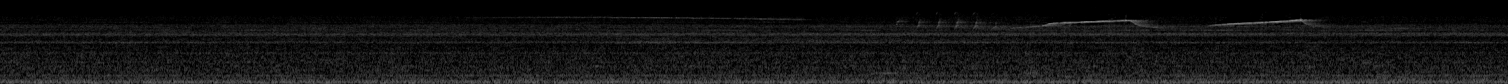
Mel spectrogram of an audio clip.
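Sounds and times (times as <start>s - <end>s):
steady hiss and hum: 0.0s - 15.0s
bird chirping and whistling: 12.2s - 13.2s.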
